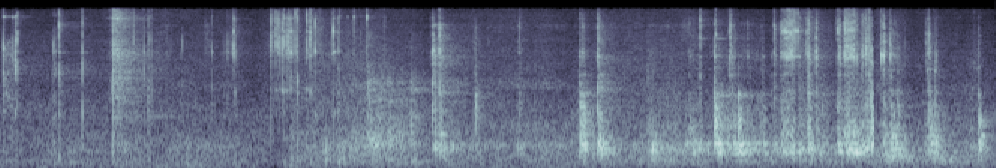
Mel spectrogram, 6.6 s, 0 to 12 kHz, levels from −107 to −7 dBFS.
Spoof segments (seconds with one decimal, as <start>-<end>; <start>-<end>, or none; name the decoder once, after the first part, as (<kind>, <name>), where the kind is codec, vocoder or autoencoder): 0.5-1.2 (vocoder, Vocos); 2.5-4.6

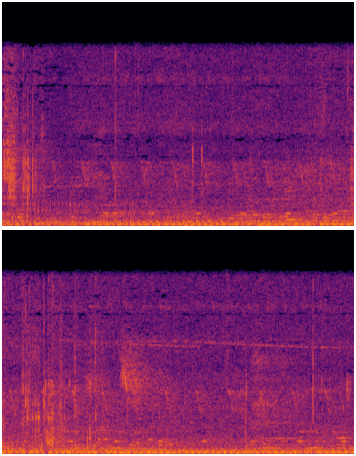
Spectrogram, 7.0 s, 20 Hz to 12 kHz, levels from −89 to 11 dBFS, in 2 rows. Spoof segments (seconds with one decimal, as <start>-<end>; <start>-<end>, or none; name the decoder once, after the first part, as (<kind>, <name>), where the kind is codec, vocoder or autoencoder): none

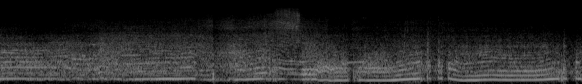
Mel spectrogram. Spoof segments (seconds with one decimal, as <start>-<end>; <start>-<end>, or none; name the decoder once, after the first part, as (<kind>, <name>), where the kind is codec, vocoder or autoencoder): 0.7-1.5 (autoencoder, DAC-VAE)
